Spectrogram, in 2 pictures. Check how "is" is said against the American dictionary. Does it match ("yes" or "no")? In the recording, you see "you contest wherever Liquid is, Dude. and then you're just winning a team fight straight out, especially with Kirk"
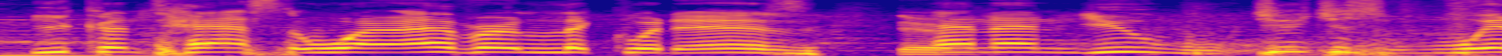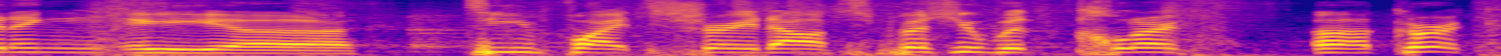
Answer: yes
